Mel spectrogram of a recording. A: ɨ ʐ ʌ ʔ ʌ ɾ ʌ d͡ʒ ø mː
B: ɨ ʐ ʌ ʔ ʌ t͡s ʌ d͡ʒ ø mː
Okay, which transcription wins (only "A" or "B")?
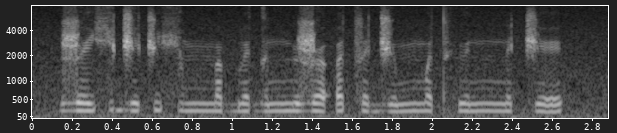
B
